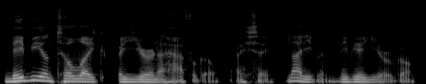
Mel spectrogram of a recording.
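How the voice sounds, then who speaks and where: A man's voice: mid-range voice, fairly quick, warm tone, no echo, clean studio sound. A man in his late twenties giving casual, earnest advice to viewers, rambling with fillers and restarts. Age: 20s. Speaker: online creator answering viewer mail.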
